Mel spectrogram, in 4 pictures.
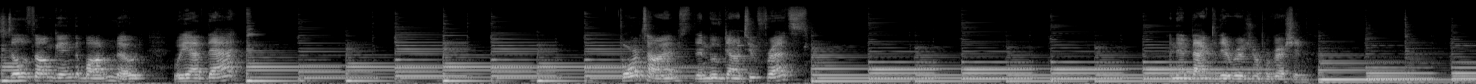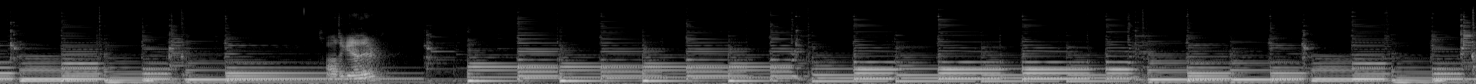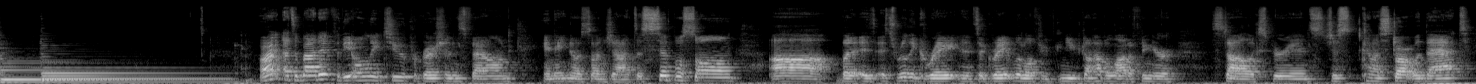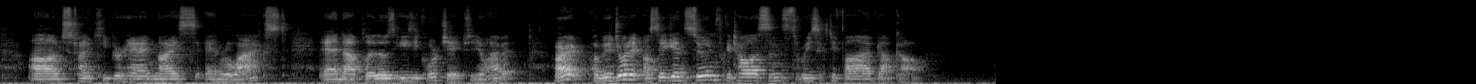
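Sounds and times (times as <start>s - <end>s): fingerpicked acoustic guitar: 2.3s - 35.2s.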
